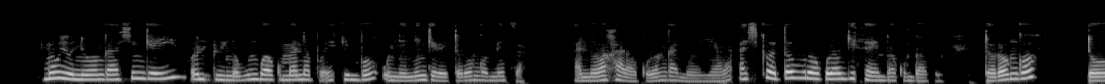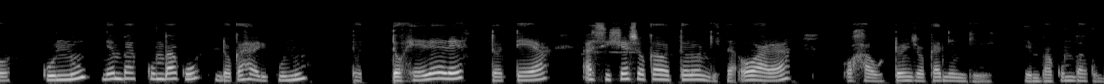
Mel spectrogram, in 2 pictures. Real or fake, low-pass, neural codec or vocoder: real; 7.2 kHz; none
